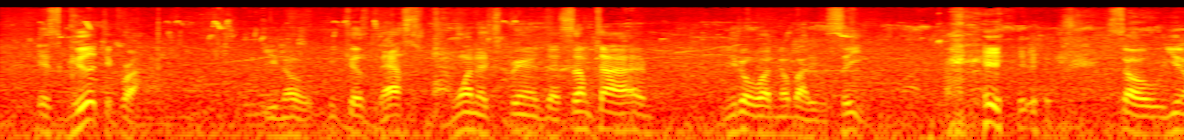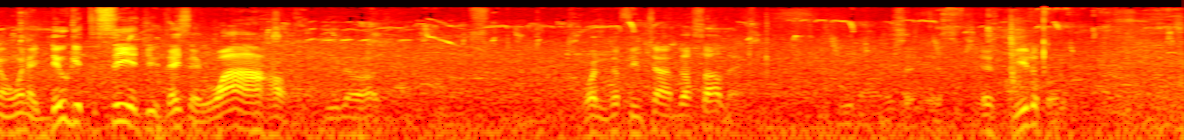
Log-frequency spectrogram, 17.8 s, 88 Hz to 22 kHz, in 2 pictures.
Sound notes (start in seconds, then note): 6.9 laughs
